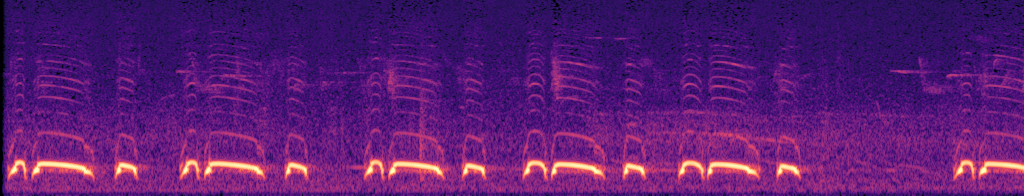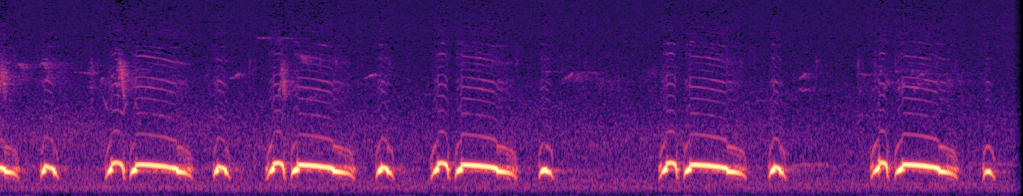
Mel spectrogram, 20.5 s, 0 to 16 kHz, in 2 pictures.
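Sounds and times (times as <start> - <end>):
mourning dove call: 0.0 - 16.1, 16.8 - 20.4.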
